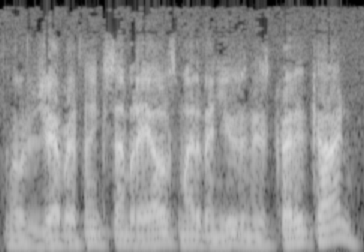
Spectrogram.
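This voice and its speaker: An actor playing a brisk, skeptical Ranger captain in a 1950s radio drama, firing short probing questions. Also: male voice, fairly low pitch, a little hiss or hum, lightly acted. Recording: dull lo-fi 1950s radio broadcast.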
